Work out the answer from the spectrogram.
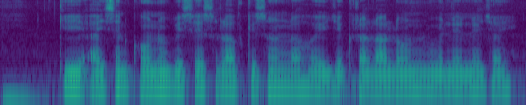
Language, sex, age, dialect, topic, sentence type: Magahi, male, 60-100, Western, agriculture, statement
